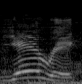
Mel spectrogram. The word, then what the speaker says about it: Jarek: over to Rich's channel, Rich says Yarek, even though it's spelled with a J, then an A, then an R, then an E, then a K, and then there's a little dot and a fucking Z, okay?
